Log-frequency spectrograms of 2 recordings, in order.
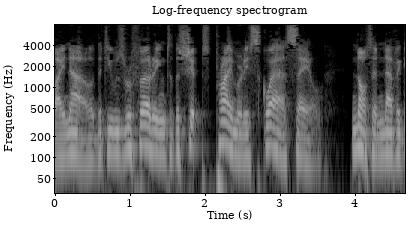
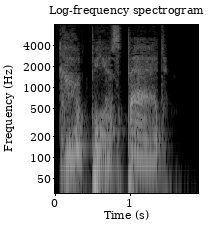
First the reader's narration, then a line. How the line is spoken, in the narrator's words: Jean whispered to Locke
